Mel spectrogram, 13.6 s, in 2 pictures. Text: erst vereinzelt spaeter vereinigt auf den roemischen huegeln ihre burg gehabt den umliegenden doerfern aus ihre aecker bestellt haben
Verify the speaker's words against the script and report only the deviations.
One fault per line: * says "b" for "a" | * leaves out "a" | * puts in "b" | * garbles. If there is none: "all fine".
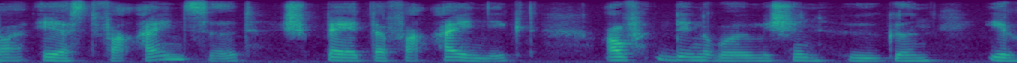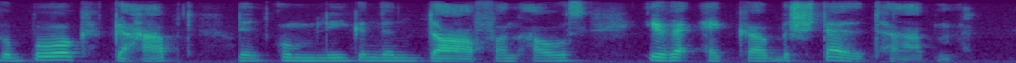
all fine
